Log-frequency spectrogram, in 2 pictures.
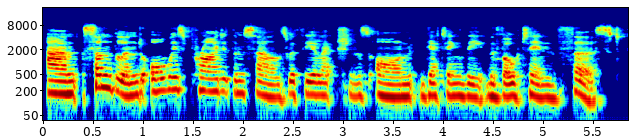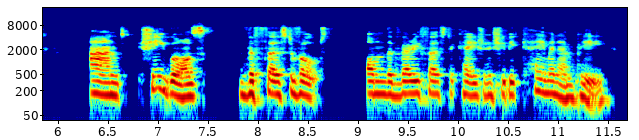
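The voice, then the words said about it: Northeastern English accent. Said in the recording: “my northern accent. I'm not a Geordie, but I do have a northeastern accent.”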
